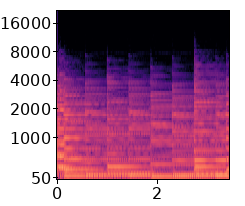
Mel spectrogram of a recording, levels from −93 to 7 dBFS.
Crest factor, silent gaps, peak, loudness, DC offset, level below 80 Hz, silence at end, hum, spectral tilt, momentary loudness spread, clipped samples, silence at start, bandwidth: 14 dB; none; -6 dBFS; -22 LUFS; under 0.1%; -44 dBFS; 0 s; none; -8 dB/octave; 5 LU; under 0.1%; 0 s; 7 kHz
